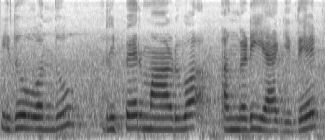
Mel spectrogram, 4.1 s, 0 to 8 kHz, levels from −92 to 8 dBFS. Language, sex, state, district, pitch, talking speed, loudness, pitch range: Kannada, female, Karnataka, Koppal, 250 Hz, 75 wpm, -14 LUFS, 240-270 Hz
